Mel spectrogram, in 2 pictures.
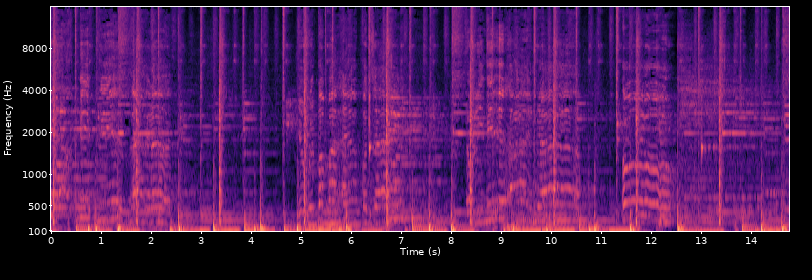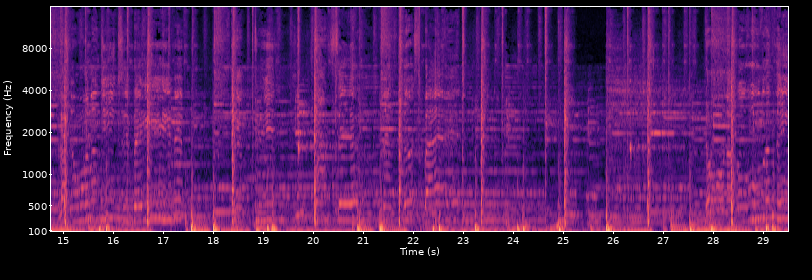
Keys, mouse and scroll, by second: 0.4-1.6 middle drag, 1.6-2.4 scroll up 3, 2.4-4.2 middle drag, 4.2 click, 5.0 3, 5.2 click, 5.7-6.8 middle drag, 6.8 ctrl+click, 7.5-8.7 middle drag, 8.7 shift+click, 9.7-10.6 scroll down 1, 10.6 ctrl+d, 20.4-20.8 scroll down 1, 20.8-21.2 scroll up 2, 21.2 scroll down 2, 21.4-21.9 scroll up 2, 21.9 ctrl+d, 23.4-23.7 scroll down 2, 23.7-24.6 scroll up 2, 24.6 shift+d, 26.1-28.6 scroll down 1.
